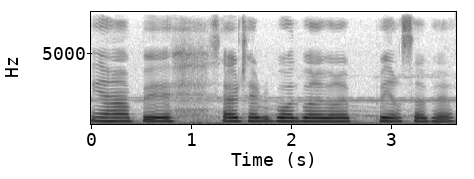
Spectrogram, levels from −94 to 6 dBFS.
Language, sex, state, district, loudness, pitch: Hindi, female, Chhattisgarh, Sukma, -13 LUFS, 245 Hz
